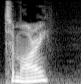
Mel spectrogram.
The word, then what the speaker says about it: Tamari: Tamari. – Tamari. Am I saying it right? Tamari. – Yeah. – When you say it's like a little mur, Tamari, it's a little bit different.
